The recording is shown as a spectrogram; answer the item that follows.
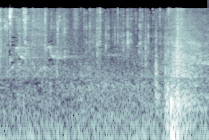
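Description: A car door being opened: the handle is pulled and the latch releases with a single loud clunk near the end, after soft footsteps on concrete.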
